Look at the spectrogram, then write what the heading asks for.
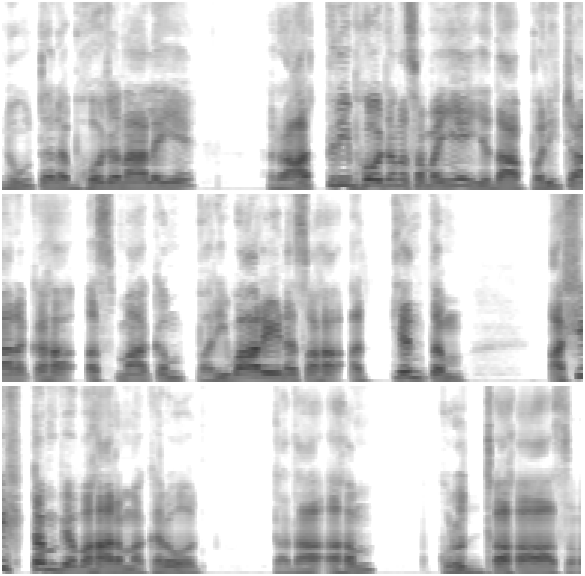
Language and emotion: Sanskrit, angry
